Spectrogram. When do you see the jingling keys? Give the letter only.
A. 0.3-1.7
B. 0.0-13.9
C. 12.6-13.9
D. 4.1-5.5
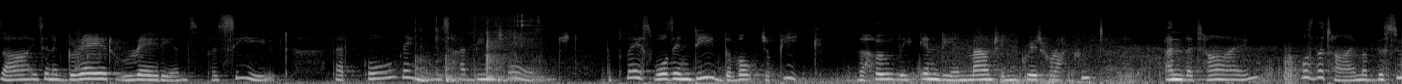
D.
